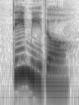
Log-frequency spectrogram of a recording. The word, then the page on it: timido: spanish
